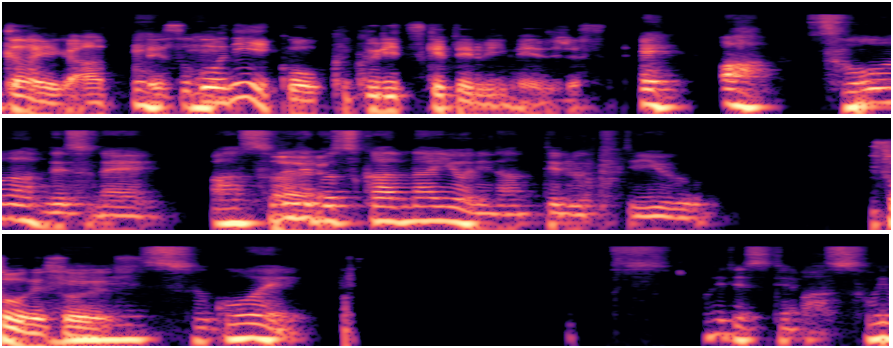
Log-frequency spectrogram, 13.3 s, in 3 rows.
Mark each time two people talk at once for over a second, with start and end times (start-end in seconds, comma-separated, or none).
none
